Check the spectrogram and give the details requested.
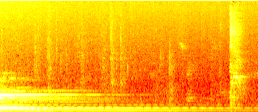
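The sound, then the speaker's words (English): A gong struck with a mallet rings out with layered, shimmering low tones that hang in the air and slowly fade over several seconds, with a brief soft noise near the end. “You're hitting it with a mallet.”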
